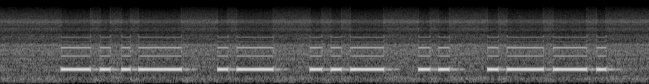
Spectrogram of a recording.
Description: Morse code, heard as a keyed tone, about 12 wpm, 710 Hz, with room echo. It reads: XAUIP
